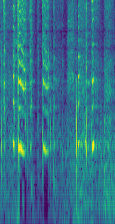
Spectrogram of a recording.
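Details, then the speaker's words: Bow drill fire-starting on a hot humid day: short shrill squeaks on each bow stroke as the spindle skates on a glazed hearth, glazed by grease from the bearing block and sweaty hands. "hear the squeaking it's because it's glazing because i i probably have a little not just grease from the brace end but my hands"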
